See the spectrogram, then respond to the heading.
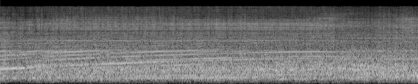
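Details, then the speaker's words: Sur-Ron X electric dirt bike at full throttle: rising electric motor whine with wind rush, then power cuts abruptly as the reading hits about 53 and the stock speed limiter (a looped wire) kills the motor, before the wire is cut. "when it hits that, you can hear it in the motor. Right when it hits 53, it literally just like kills the motor."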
